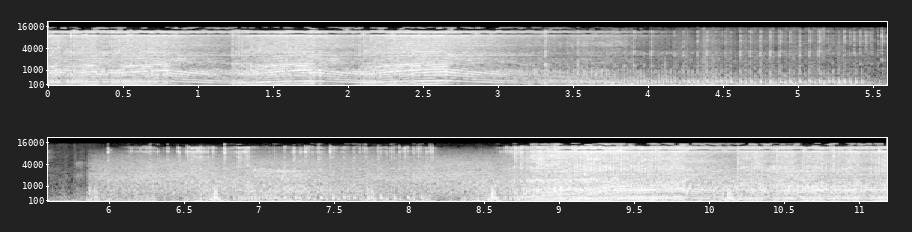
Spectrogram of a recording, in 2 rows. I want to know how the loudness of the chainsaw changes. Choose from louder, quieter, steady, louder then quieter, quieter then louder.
quieter then louder.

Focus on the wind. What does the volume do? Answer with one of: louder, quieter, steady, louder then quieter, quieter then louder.
louder.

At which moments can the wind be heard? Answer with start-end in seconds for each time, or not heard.
3.4-10.9.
